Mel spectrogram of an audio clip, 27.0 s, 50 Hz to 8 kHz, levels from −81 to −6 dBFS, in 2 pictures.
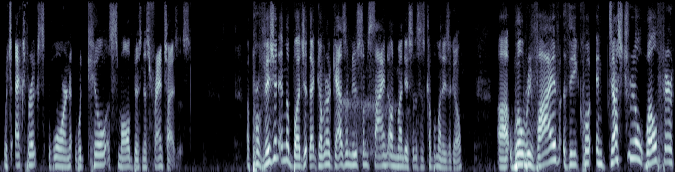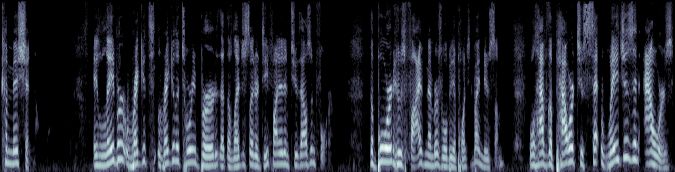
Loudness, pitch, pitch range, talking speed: -22 LUFS, 180 Hz, 155-205 Hz, 145 wpm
